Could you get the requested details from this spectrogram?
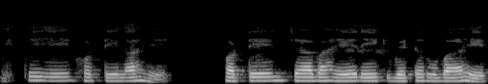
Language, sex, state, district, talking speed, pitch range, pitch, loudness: Marathi, female, Maharashtra, Pune, 135 wpm, 155-170 Hz, 165 Hz, -22 LUFS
